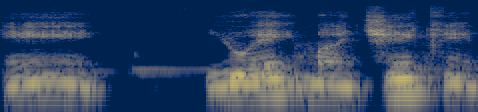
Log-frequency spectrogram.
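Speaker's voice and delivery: slow, drawn-out cartoon character voice. Retrying a cartoon impression after a failed first attempt: Ren impression. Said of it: "That's more Ren".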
